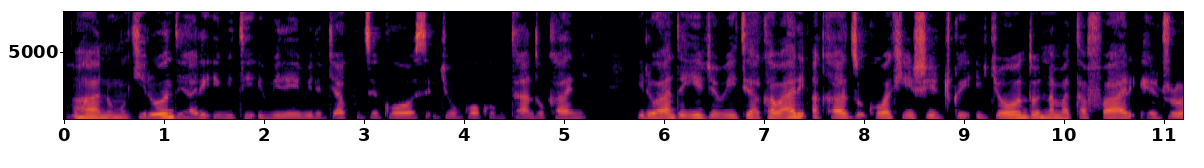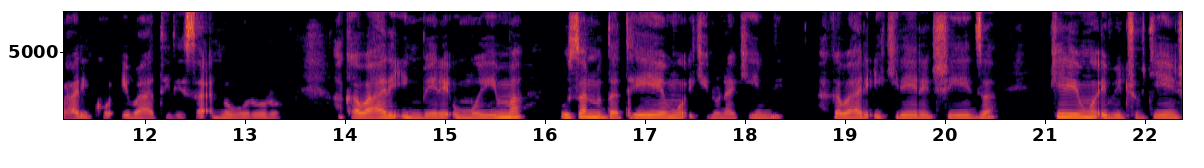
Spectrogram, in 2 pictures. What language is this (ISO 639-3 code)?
run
